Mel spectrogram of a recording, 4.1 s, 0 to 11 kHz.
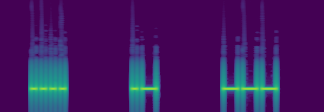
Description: Morse code, heard as a keyed tone, about 20 wpm, spaced as for 8 wpm, 700 Hz. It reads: HAO
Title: 074 Lesson 13e - Letter L - Three Characters 20wpm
